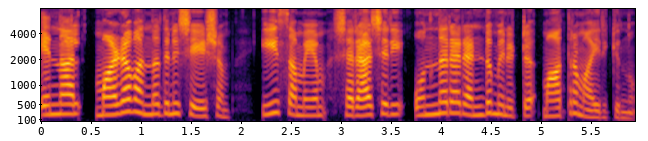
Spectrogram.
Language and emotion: Malayalam, neutral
